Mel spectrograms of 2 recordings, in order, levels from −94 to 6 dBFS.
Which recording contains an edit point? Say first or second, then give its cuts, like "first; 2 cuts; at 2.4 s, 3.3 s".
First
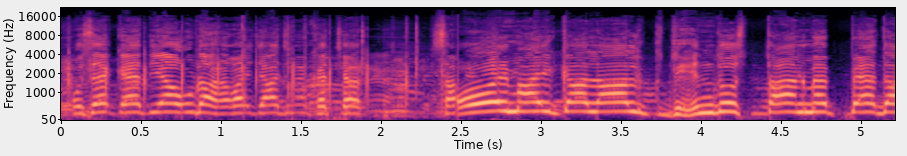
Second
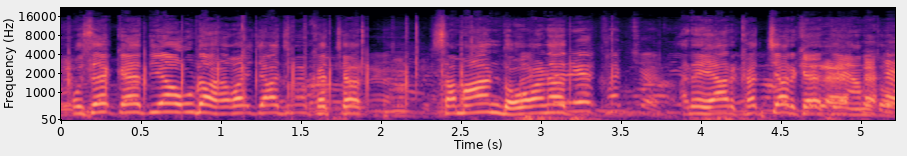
first; 1 cut; at 2.5 s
